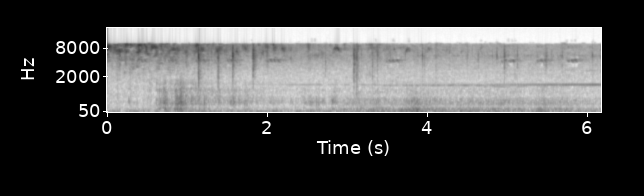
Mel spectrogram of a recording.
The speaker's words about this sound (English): Growing up, I've always loved thunderstorms. There's something about heavy rain, the boom of thunder, the flashes of lightning that grips a very primal fight-or-flight fear in me. And I live for every second of it.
